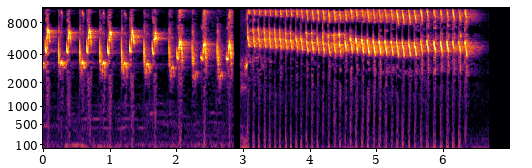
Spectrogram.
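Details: Songbird with a tight, rough rolling song used as training material for competition fighter birds: choppy high notes in quick bursts, then an abrupt switch to a dense, fast, buzzy trill held for over three seconds.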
